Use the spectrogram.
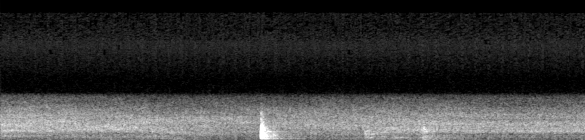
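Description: Shrimp sizzle on a Blackstone griddle, a steady close hiss of frying broken by a single sharp tick and a fainter clink.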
